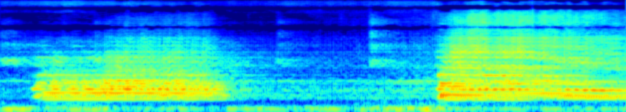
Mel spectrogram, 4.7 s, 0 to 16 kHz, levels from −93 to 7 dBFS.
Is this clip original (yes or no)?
no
